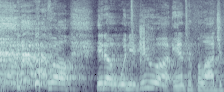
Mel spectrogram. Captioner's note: laughs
